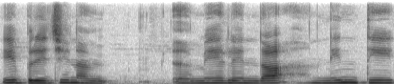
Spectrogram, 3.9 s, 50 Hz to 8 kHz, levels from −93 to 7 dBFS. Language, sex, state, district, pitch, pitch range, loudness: Kannada, female, Karnataka, Mysore, 220 Hz, 210-230 Hz, -18 LUFS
